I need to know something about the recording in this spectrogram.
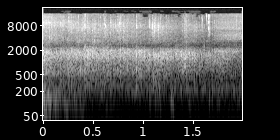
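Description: Audience applause fills the whole moment, a steady dense wash of many hands clapping at an even loudness, with no voices standing out.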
